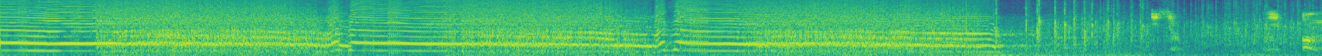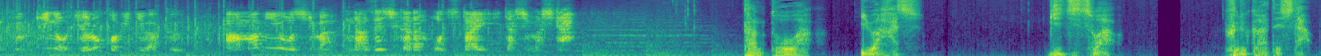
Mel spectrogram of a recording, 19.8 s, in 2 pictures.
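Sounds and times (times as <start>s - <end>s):
crowd cheering banzai in unison: 0.0s - 15.2s
speech: 12.1s - 14.2s, 15.6s - 16.9s, 17.8s - 18.4s, 19.1s - 19.8s.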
